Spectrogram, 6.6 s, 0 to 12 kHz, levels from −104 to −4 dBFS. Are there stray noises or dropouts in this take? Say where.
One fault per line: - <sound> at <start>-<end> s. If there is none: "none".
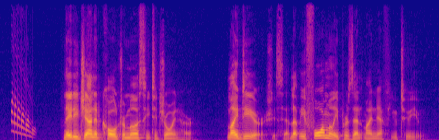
- chirp at 0.2-0.6 s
